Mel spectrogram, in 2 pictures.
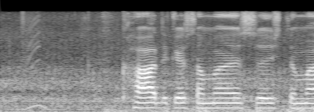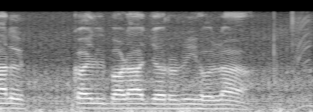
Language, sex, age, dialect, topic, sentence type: Bhojpuri, male, <18, Northern, agriculture, statement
